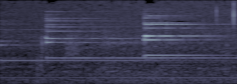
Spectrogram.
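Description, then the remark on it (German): Two bell strikes from a carillon in the town of Gütersloh ring out about a second apart, each tone lingering and fading softly over a low background hum, with no one speaking. “Ich hoffe, ihr hörtet das Glockenspiel in Gütersloh hier im Hintergrund.”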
